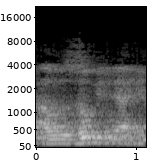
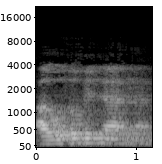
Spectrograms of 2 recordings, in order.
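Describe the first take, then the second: First: A z sound replaces the dh sound. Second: The ain sound is dropped from the first word. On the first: "ഔസു ബില്ലാഹി പറ്റൂല" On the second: "ഔദു ബില്ലാഹി പറ്റൂല"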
